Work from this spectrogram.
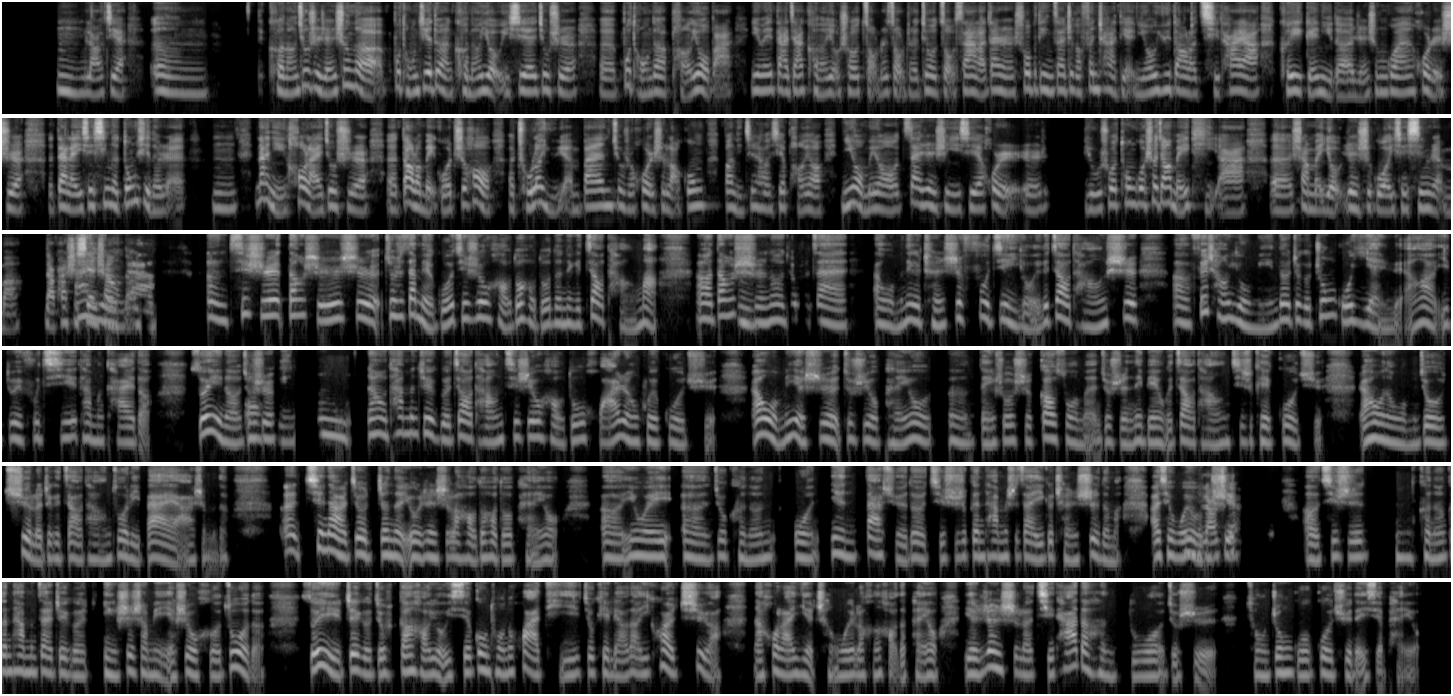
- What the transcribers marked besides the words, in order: other background noise; trusting: "哎，有的"
- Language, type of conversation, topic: Chinese, podcast, 换到新城市后，你如何重新结交朋友？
